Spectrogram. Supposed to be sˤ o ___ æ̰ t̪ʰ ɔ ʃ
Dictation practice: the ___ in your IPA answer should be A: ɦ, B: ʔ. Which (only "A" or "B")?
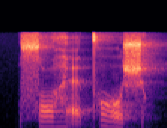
A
